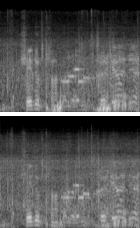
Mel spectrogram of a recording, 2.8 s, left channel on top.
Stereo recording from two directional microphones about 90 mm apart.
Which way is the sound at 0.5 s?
35° left (ahead or behind).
